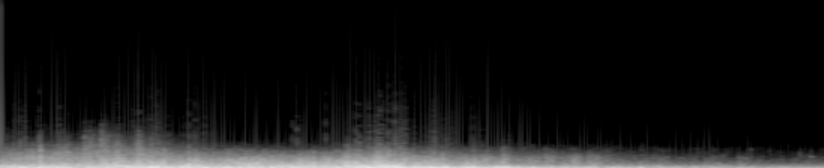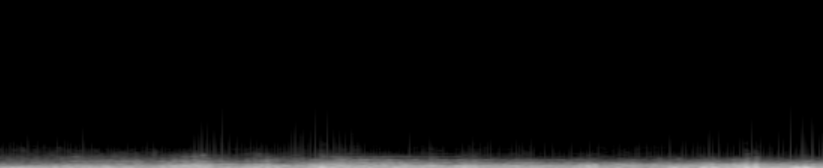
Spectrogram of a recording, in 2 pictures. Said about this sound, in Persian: شهاب سنگ به زمین برخورد می کند و در اقیانوس فرو می رود. نوری بر سطح کره زمین می درخشد. از محل برخورد شهاب سنگ موج بسیار عظیمی اقیانوس را در بر می گیرد. موج دایره وار بزرگ و بزرگتر می شود. امواج اقیانوس در جوش و خروشند.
